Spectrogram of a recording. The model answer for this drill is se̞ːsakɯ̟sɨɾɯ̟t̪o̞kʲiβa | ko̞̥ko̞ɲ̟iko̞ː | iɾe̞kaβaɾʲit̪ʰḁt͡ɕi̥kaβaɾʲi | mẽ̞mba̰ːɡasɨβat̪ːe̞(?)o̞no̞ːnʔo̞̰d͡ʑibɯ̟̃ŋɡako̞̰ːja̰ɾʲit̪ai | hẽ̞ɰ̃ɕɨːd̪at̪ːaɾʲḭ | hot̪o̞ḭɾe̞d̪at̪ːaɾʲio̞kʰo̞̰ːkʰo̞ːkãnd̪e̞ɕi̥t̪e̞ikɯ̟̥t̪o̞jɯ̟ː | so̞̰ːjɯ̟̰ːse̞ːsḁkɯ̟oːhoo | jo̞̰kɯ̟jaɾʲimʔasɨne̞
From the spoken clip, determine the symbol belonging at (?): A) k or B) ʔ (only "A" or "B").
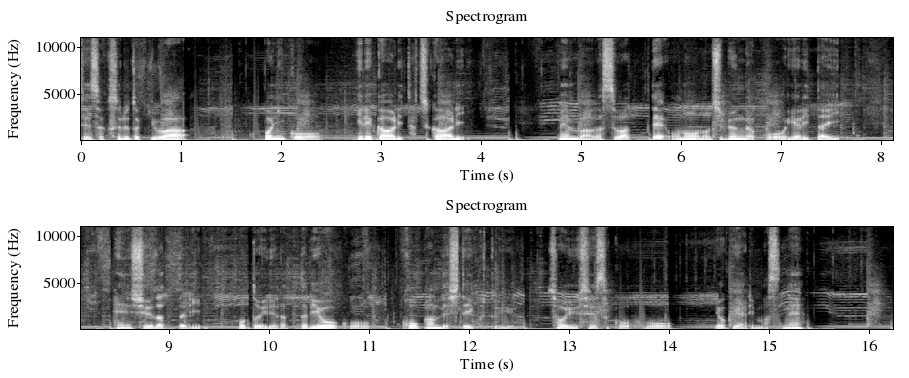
B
